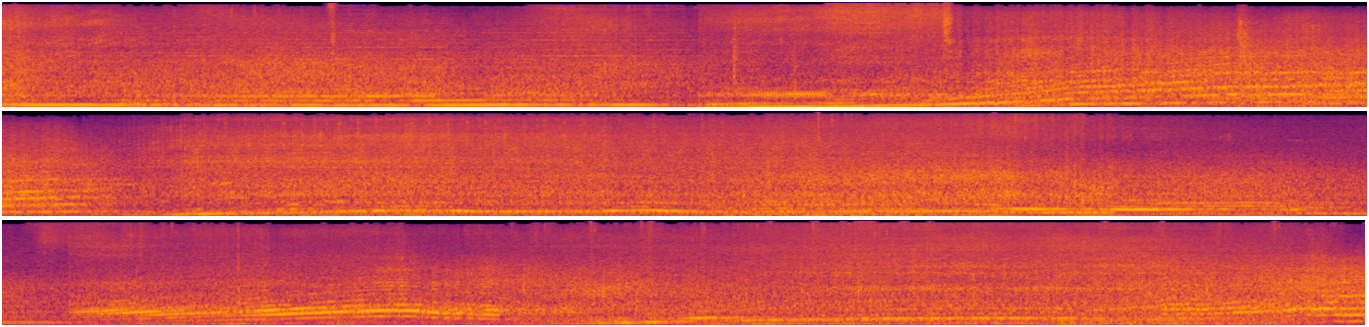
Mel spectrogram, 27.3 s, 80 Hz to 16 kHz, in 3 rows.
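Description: Ferrari supercar engines in city traffic, among them an F355 and an F12 Berlinetta: a steady low engine note for the first few seconds, then a series of hard revs, the pitch climbing and dropping as the cars accelerate away.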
